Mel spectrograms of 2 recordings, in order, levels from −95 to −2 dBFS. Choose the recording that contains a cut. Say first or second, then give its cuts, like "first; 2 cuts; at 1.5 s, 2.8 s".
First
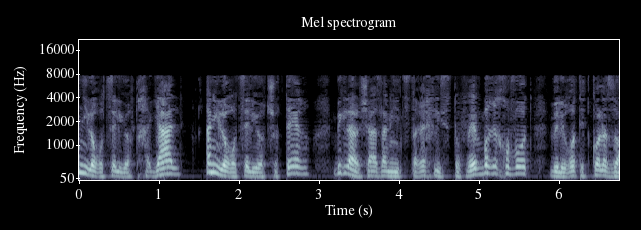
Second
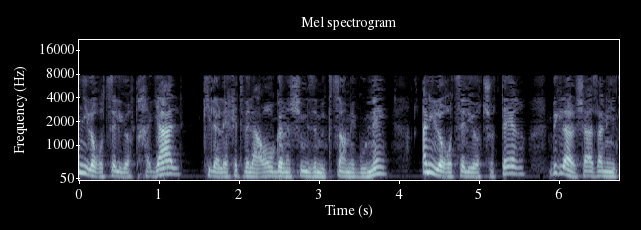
first; 1 cut; at 1.4 s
